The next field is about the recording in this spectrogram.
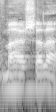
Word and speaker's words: Mahershala: Man muss schon sagen, die dritte Staffel fand ich schon, war, ich glaube, mit Mahershala Ali? Nein, wie spricht man den aus? – Er war Close Enough. – Mahershala Ali.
